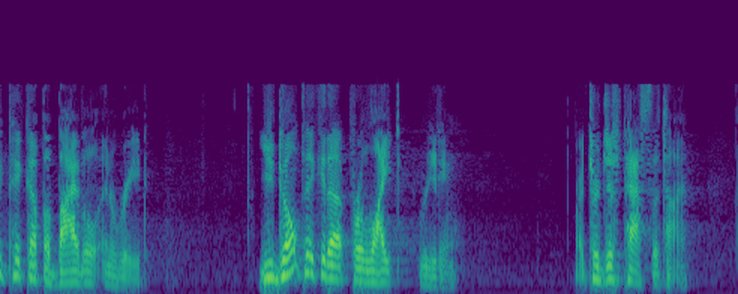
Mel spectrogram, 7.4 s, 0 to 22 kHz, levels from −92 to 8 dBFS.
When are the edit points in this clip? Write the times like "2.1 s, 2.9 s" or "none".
none

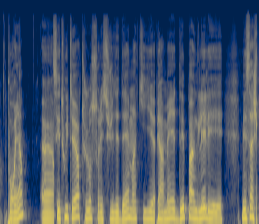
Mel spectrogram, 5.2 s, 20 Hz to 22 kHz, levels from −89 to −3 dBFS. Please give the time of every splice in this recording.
1.1 s, 3.1 s

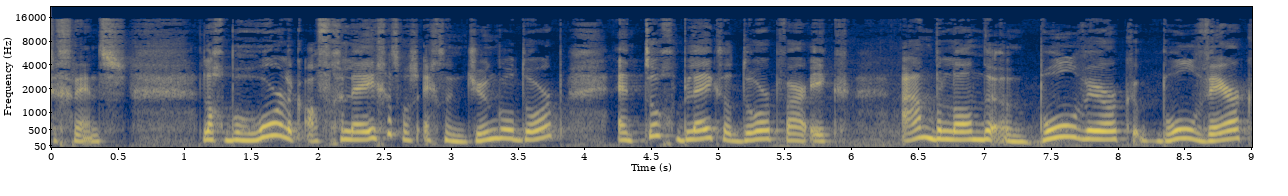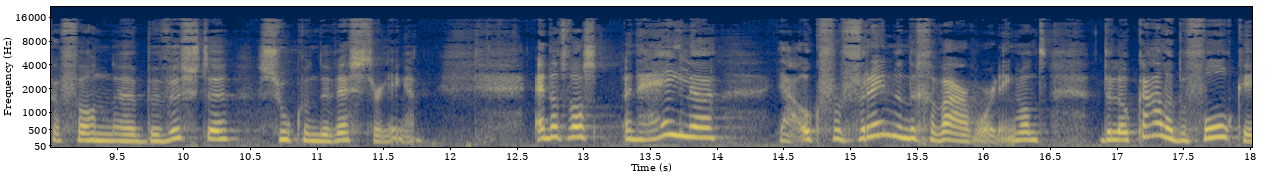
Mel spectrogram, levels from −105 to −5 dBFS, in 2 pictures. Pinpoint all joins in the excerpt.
none

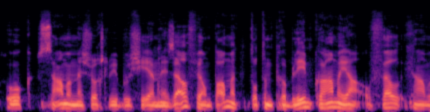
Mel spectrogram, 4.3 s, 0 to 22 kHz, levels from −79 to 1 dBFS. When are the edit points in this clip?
2.4 s

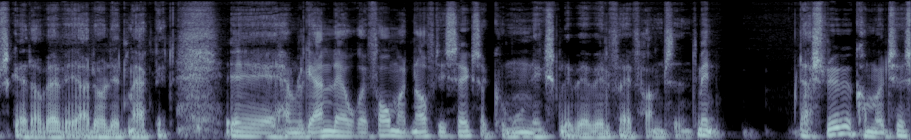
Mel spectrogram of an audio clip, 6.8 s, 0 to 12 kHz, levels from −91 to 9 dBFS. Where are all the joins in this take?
3.6 s, 5.2 s

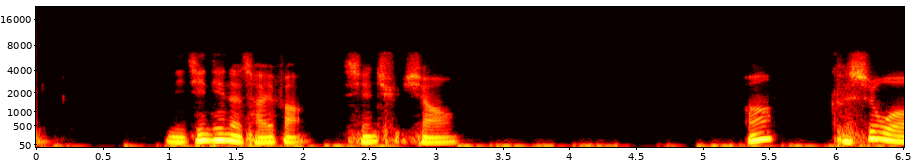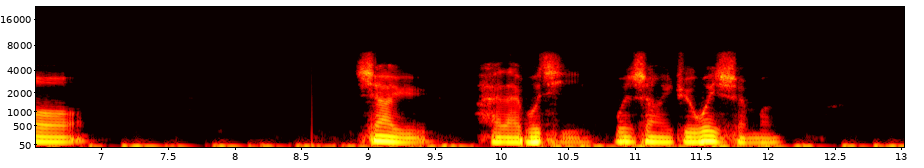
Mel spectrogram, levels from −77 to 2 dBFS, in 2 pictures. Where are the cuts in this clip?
none

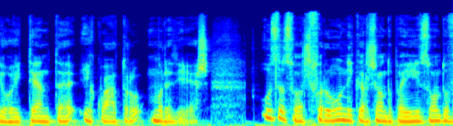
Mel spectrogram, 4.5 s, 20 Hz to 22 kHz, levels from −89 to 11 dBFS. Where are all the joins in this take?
2.5 s

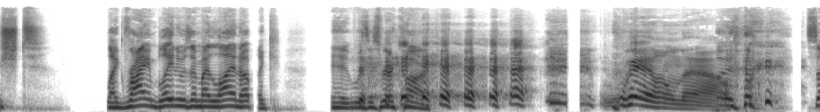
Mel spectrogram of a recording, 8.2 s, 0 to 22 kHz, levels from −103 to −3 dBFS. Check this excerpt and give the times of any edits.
2.5 s

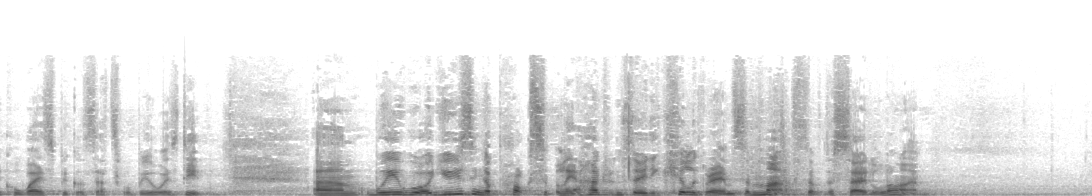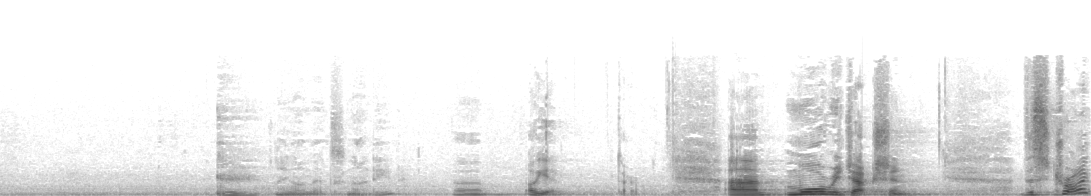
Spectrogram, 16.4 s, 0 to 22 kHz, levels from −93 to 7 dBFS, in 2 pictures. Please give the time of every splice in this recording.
3.0 s

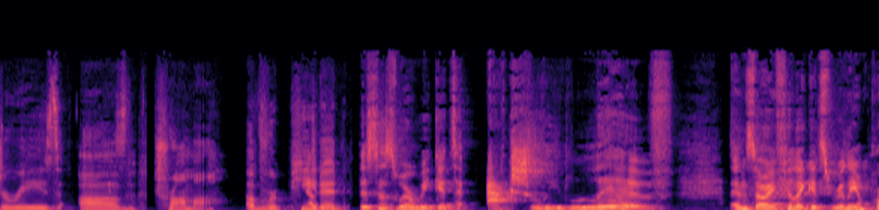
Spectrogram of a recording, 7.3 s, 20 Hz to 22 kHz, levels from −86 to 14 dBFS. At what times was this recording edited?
1.2 s, 2.9 s, 6.1 s

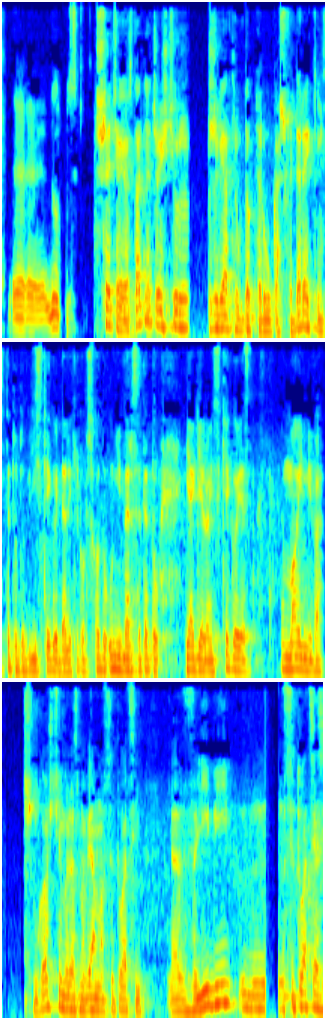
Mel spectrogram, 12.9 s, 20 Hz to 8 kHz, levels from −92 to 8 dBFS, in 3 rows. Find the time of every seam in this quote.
none

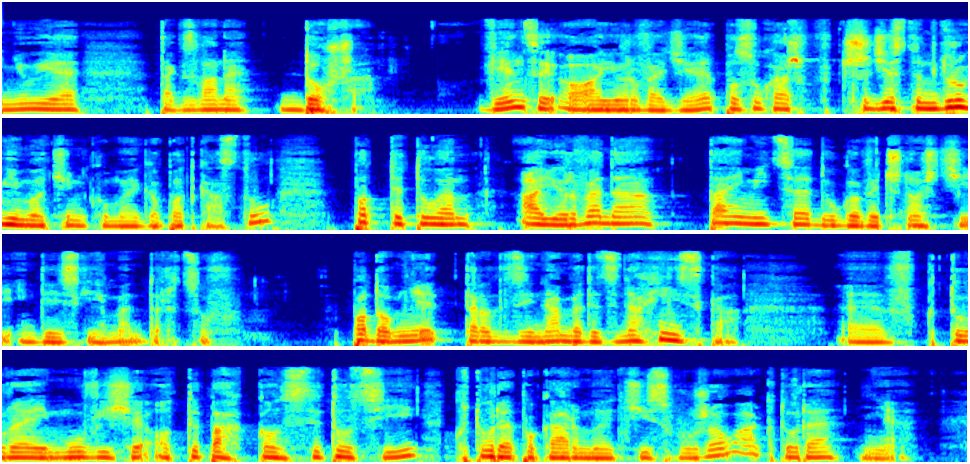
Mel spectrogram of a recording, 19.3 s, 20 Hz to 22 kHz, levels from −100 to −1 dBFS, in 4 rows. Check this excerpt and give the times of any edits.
16.7 s

